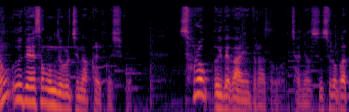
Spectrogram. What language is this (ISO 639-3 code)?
kor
